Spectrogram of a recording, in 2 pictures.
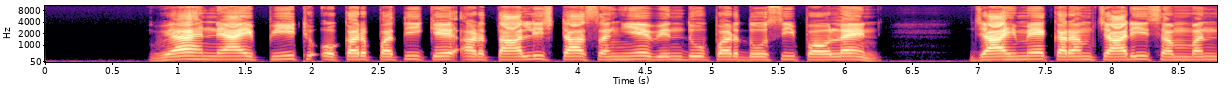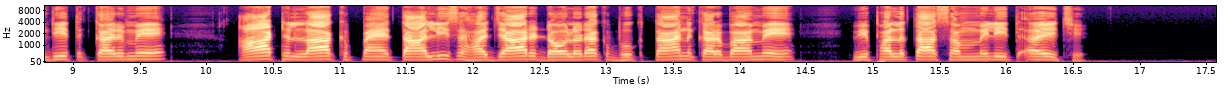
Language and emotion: Maithili, neutral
